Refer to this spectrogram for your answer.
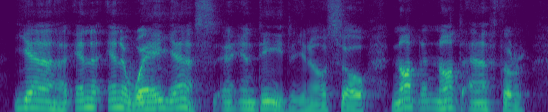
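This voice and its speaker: A man speaks with a Dutch accent and lively intonation against a quiet background. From Netherlands. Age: 80s+. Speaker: author and entrepreneur. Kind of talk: interview.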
